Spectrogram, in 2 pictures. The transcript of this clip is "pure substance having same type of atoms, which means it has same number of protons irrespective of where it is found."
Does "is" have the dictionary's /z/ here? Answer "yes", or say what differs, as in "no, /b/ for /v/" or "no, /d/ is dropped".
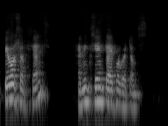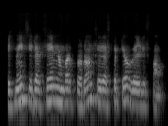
no, /s/ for /z/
